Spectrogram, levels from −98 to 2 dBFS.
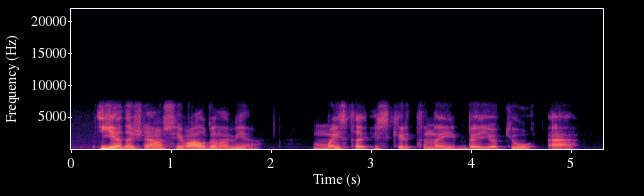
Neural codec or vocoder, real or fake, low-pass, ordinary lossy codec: none; real; 7.2 kHz; Opus, 32 kbps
